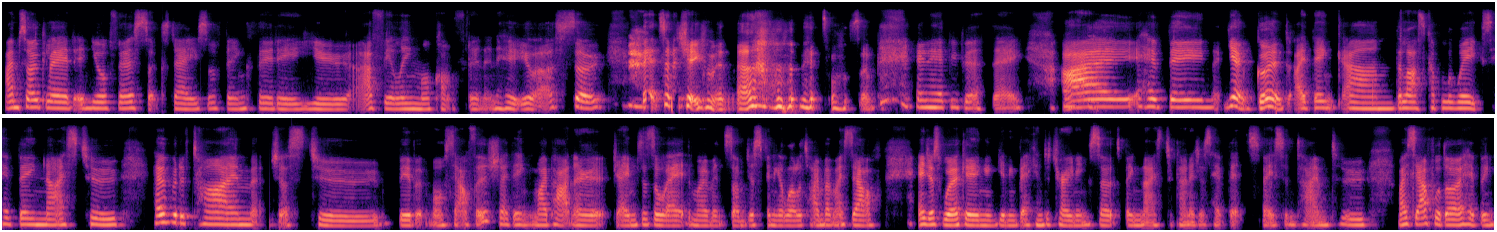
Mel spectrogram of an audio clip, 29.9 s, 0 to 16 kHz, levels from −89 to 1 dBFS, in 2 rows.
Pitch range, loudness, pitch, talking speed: 175-210 Hz, -23 LUFS, 190 Hz, 215 wpm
